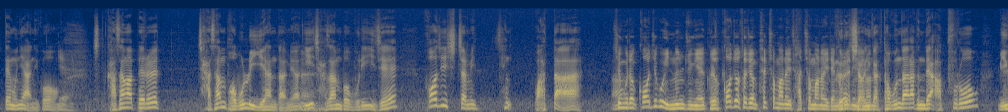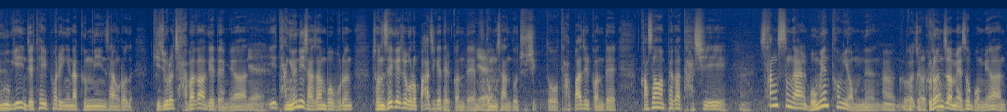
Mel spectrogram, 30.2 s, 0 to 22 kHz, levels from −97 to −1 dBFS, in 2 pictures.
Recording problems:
hiss; faint; throughout; 30 dB below the speech

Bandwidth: 16 kHz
